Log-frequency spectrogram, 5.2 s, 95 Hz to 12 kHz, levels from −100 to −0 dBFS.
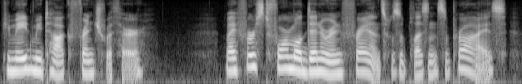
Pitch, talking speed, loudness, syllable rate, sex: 200 Hz, 195 wpm, -19 LUFS, 5.5 syllables/s, female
